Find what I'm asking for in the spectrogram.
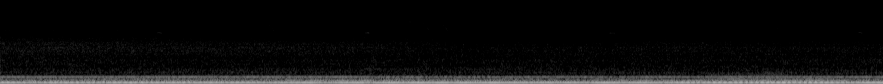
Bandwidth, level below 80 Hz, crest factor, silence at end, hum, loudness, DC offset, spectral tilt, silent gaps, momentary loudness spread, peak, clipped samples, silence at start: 3.5 kHz; -34 dBFS; 10 dB; 0 s; none; -32 LUFS; under 0.1%; -9.5 dB/octave; none; 2 LU; -20 dBFS; under 0.1%; 0 s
